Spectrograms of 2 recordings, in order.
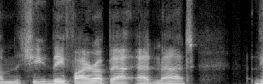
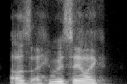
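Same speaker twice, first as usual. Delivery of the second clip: usual speaking voice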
